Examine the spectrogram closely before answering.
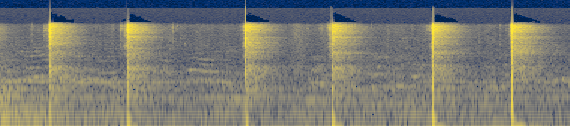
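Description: Large steel tailoring shears snipping notches into the seam allowance of trouser fabric: six sharp snips, about one every second or so.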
